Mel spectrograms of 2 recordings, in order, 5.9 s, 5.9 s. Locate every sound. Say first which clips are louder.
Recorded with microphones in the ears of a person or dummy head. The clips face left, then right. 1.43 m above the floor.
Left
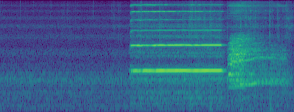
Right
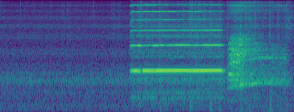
2.6 s a violin: right 2 dB; 20° right (ahead or behind), 1.6 m
4.5 s a cat meowing: left 1 dB; 25° right (ahead or behind), 1.1 m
